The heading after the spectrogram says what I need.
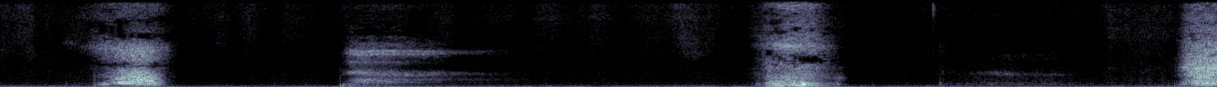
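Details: Girl sneezing: two abrupt sneeze bursts separated by a breathy gasp, with a third starting at the end; steady low hum behind.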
